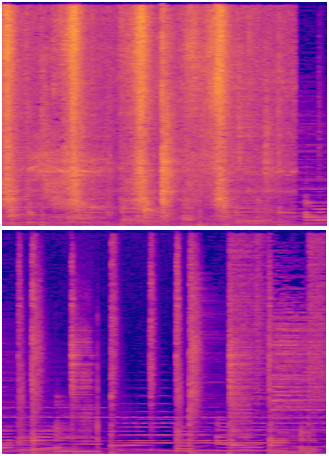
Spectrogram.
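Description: Chef's knife slicing a carrot into thin strips on a wooden cutting board, several crisp chops in the first three seconds, over background music that carries on alone after that.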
